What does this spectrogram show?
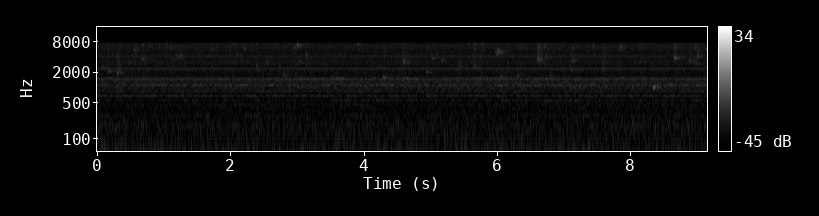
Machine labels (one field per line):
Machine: pump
